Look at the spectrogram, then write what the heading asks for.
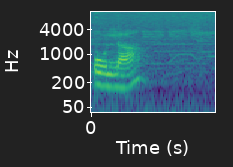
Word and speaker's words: hola: And please note, the letter H is silent in Spanish. It means it has no sound. That's why the famous Spanish greeting hola has H silent in it.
